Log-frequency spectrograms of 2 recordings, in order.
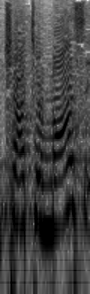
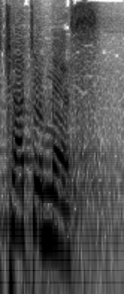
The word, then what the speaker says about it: chaturmas: Prabhupada told one of my godbrothers, whenever you do chaturmas, it becomes chaturmes.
